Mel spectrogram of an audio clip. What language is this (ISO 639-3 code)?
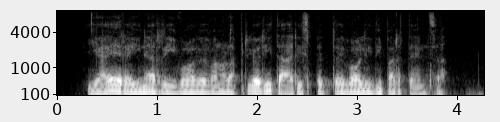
ita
